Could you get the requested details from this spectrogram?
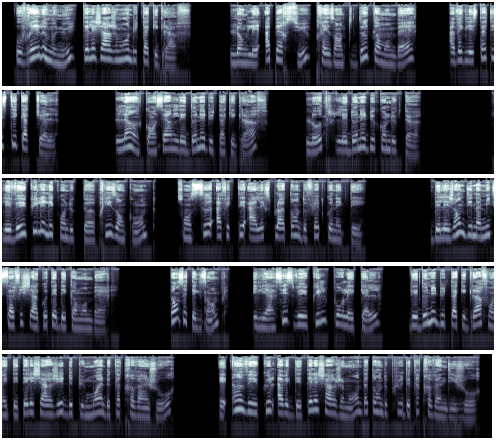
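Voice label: African French, female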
